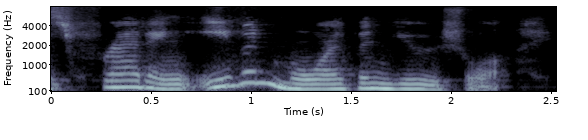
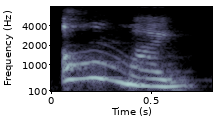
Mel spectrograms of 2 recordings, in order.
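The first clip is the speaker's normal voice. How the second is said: pitched way up in shock; high mock alarm; 12 semitones higher than usual. Mother sees her striped daughter, high startled cry. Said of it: "she cried".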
